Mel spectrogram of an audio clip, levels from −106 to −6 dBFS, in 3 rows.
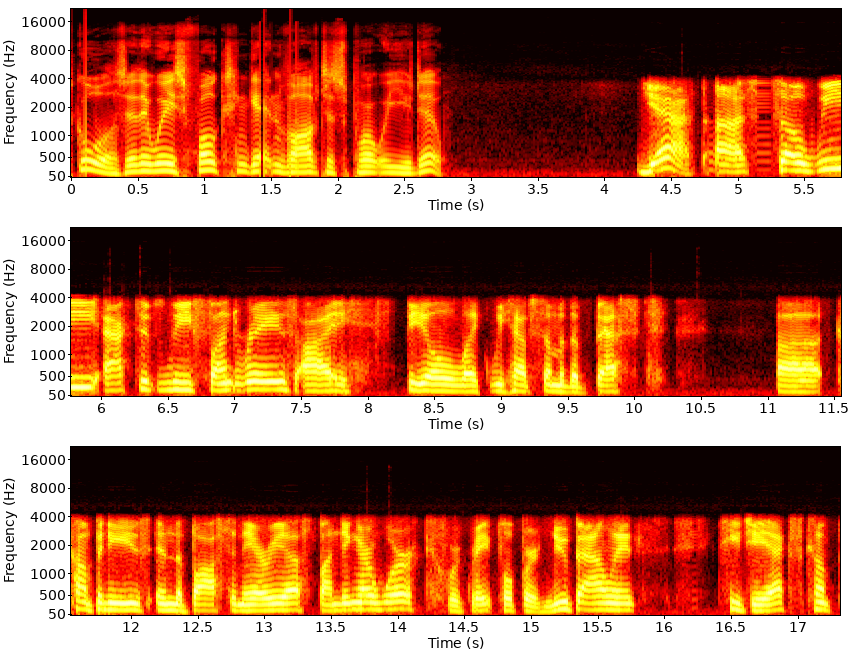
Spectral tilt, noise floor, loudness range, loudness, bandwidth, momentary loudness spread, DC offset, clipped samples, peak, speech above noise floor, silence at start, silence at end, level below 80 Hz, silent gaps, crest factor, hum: -6.5 dB/octave; -70 dBFS; 6 LU; -19 LUFS; 10 kHz; 10 LU; under 0.1%; under 0.1%; -4 dBFS; 52 dB; 0.05 s; 0.1 s; -58 dBFS; none; 16 dB; none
